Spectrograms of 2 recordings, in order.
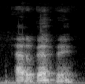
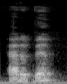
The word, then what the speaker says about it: Adebimpe: Directed by singer Tunde Adebimpe, B-I-M-P-E, I think the E is silent there, with different directors helming the individual clips.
